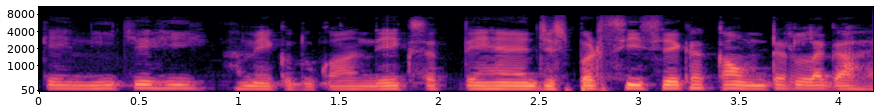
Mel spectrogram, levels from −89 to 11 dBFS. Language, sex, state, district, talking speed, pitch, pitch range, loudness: Hindi, male, Uttar Pradesh, Lalitpur, 230 wpm, 115 Hz, 110-130 Hz, -19 LUFS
